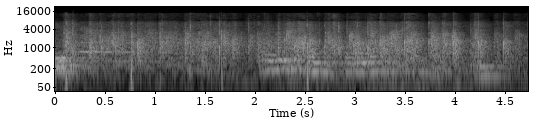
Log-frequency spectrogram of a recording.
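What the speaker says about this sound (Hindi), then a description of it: "अब इन्हीं के लिए भी जोरदार ताली बजाएं।" Audience applause during a Hindi religious discourse, a sustained dense clapping from a large crowd that fills the whole stretch at strong volume, with faint voices mixed in.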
